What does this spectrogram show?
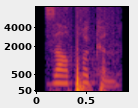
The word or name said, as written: Saar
